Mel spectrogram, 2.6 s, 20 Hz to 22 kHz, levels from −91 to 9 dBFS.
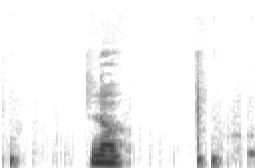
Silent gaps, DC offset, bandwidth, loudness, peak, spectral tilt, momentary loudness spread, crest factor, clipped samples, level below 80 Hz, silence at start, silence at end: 1.61-1.68 s, 1.90-1.94 s; under 0.1%; 7.4 kHz; -19 LUFS; -4 dBFS; -9.5 dB/octave; 23 LU; 20 dB; under 0.1%; -62 dBFS; 0.1 s; 0 s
